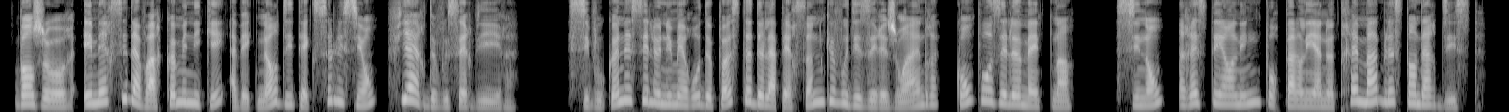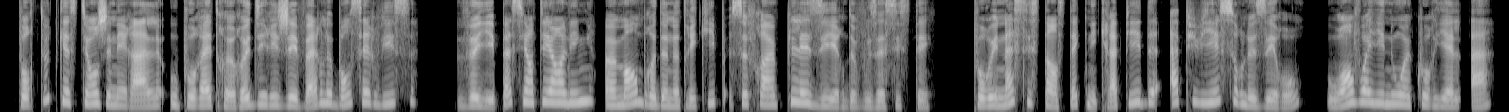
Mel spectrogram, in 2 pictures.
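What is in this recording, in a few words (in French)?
Téléphonie, On-Hold Messages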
